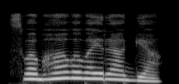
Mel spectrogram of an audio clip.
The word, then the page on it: ಸ್ವಭಾವವೈರಾಗ್ಯ: sva bhāva vairāgya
